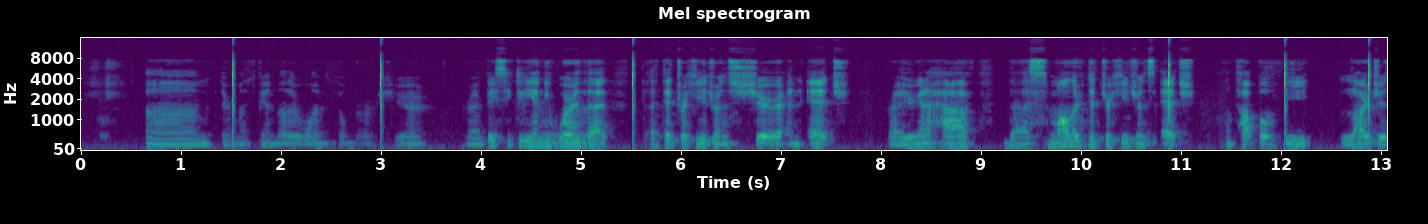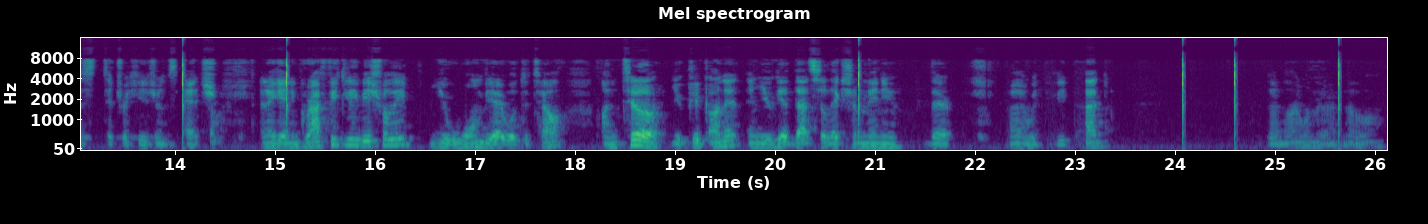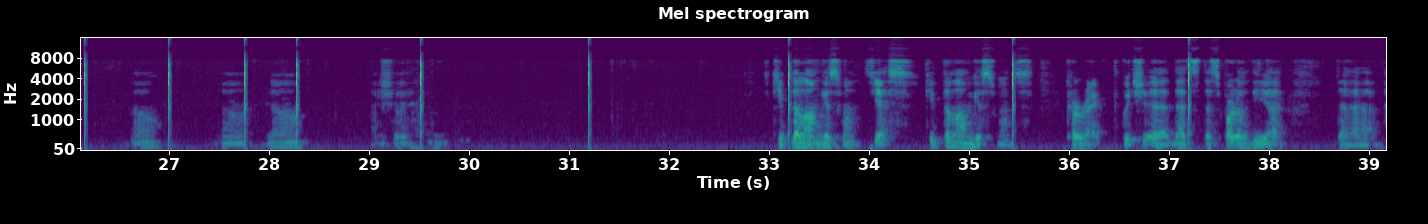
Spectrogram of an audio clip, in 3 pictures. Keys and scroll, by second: 3.3 Delete, 7.1 Delete, 21.9 Delete.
